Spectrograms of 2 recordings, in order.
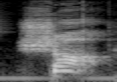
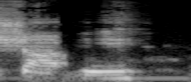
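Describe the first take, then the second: First: It is said as one syllable, ending on p. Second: It is said as two syllables, ending in ee. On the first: This is the pronunciation the speaker always assumed. "I always thought that the Old English pronunciation of S H O P P E was" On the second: This is the pronunciation heard in the film. "he says shoppy"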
